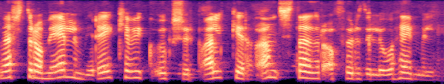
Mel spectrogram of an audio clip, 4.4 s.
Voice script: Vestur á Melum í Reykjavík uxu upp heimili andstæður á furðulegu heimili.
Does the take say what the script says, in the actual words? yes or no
no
